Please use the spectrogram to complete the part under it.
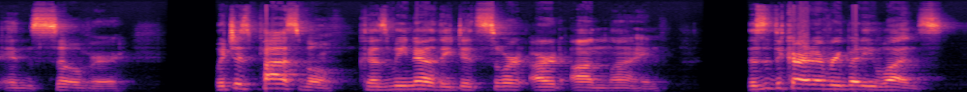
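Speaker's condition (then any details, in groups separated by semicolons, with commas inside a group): No condition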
